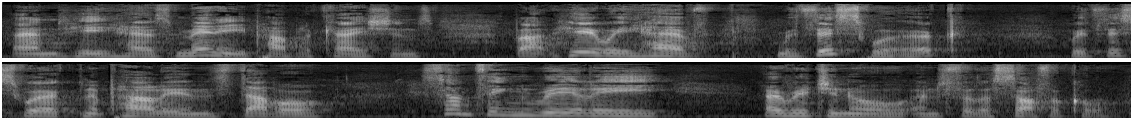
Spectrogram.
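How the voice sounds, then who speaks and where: An Australian woman chairing a live writers' festival session, introducing the speakers in a measured, deliberate way. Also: deep voice, a little hiss or hum.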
